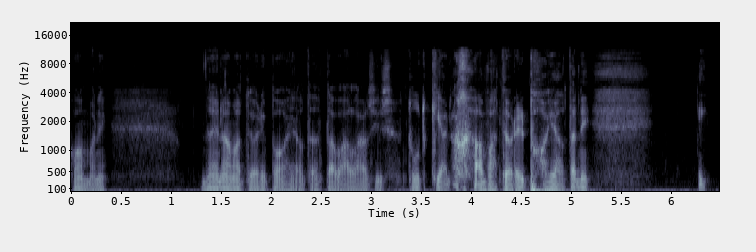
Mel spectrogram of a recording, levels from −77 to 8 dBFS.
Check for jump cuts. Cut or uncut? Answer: uncut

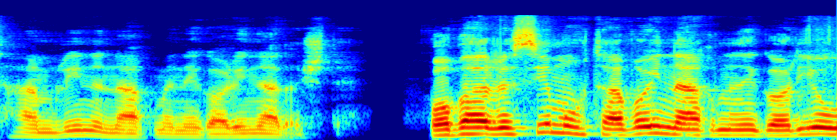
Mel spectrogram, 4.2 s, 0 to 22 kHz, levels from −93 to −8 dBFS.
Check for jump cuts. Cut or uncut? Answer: uncut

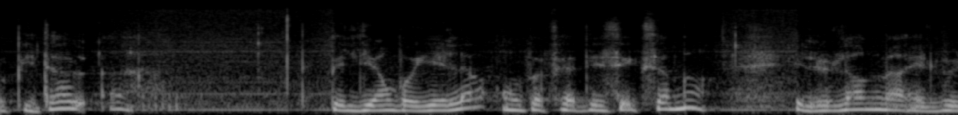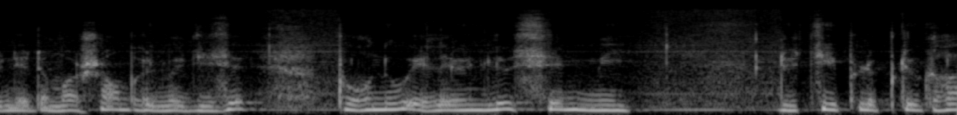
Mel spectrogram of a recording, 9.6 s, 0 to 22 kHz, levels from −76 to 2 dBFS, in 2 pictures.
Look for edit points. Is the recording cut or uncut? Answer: cut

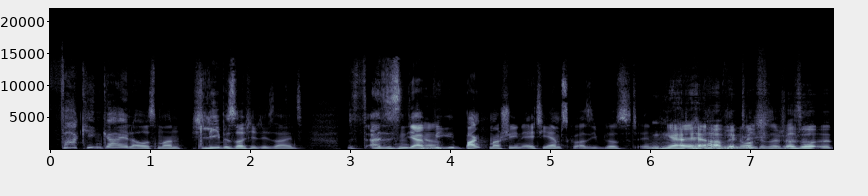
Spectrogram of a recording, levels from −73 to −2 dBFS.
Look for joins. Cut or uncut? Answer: cut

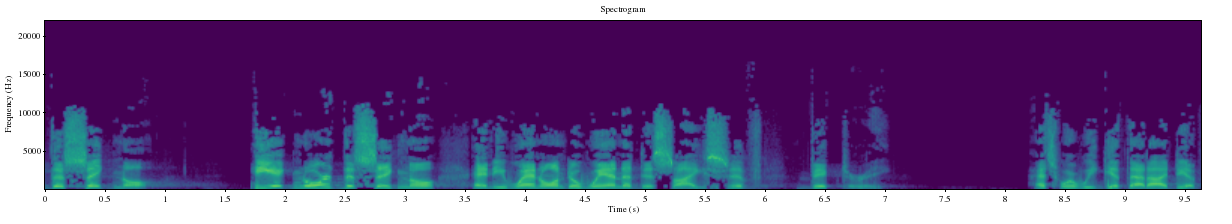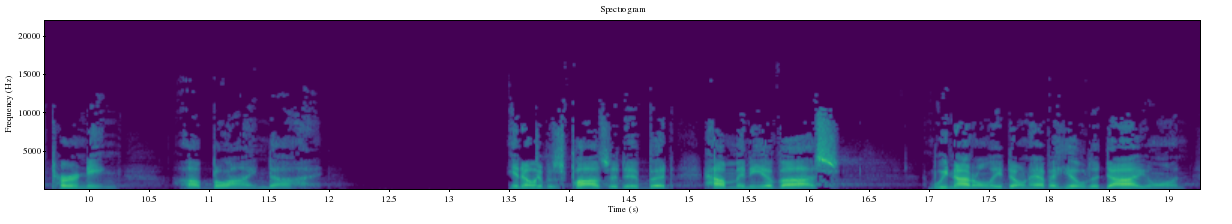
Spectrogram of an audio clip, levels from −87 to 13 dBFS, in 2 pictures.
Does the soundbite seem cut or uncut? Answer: cut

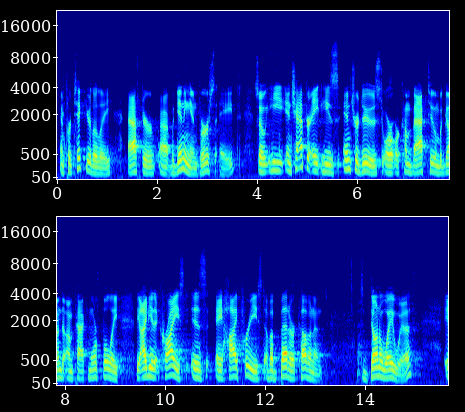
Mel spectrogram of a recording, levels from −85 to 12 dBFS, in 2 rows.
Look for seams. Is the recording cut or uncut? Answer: cut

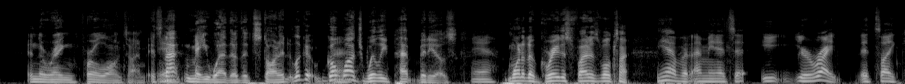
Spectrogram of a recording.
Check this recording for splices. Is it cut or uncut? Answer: cut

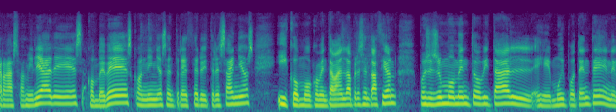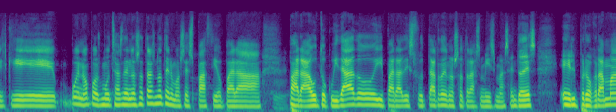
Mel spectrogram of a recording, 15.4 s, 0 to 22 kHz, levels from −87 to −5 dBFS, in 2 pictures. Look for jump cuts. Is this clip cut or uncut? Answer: cut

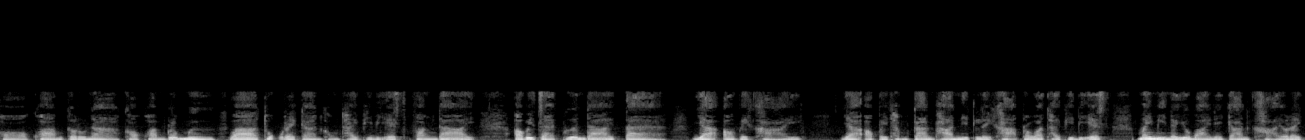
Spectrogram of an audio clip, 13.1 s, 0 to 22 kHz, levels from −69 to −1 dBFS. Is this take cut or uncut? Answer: cut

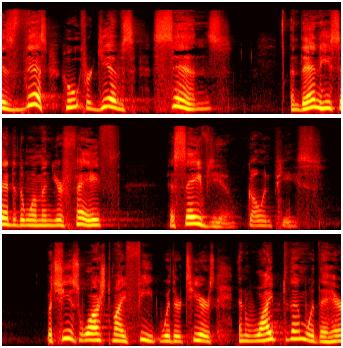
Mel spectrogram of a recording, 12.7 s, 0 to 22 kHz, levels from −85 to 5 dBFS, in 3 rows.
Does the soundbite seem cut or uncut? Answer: cut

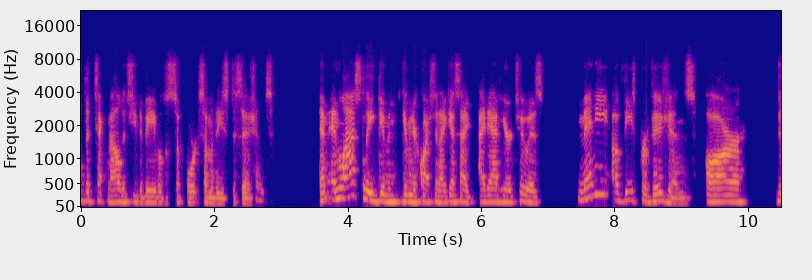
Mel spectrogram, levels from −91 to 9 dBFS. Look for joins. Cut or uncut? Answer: uncut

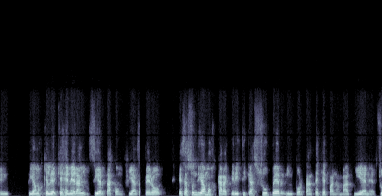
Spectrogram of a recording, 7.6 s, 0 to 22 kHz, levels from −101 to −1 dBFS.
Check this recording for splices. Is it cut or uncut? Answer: cut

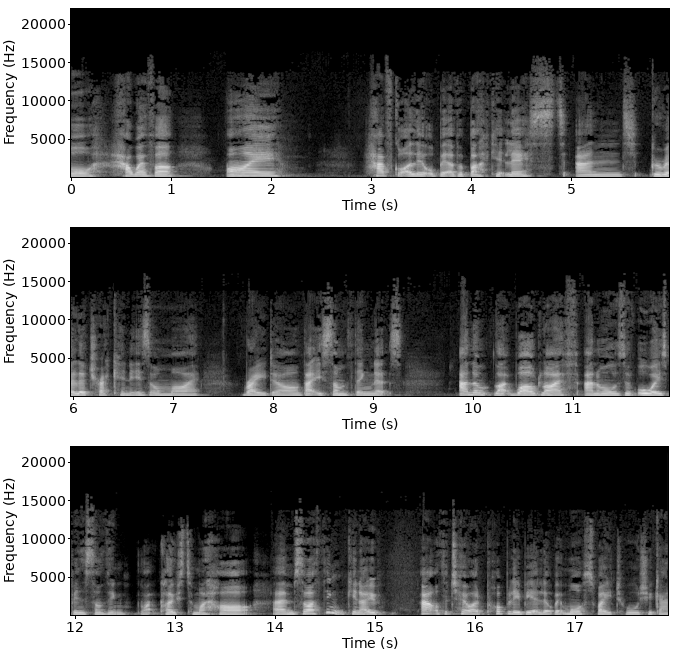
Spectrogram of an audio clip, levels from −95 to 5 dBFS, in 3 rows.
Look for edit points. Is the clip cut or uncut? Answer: cut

